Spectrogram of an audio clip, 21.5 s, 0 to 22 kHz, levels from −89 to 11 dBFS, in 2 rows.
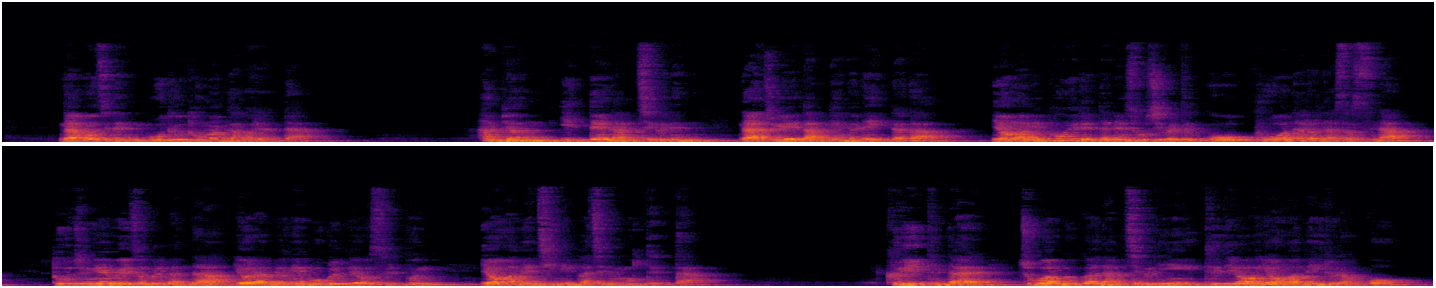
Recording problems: off-mic speech; far
room echo; noticeable; dies away in 0.7 s

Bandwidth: 15.5 kHz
